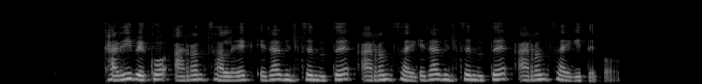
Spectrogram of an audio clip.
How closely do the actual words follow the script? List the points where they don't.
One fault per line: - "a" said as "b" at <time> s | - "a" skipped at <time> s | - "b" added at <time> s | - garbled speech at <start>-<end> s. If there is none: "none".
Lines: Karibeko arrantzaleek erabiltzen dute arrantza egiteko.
- "erabiltzen dute arrantza" added at 4.3 s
